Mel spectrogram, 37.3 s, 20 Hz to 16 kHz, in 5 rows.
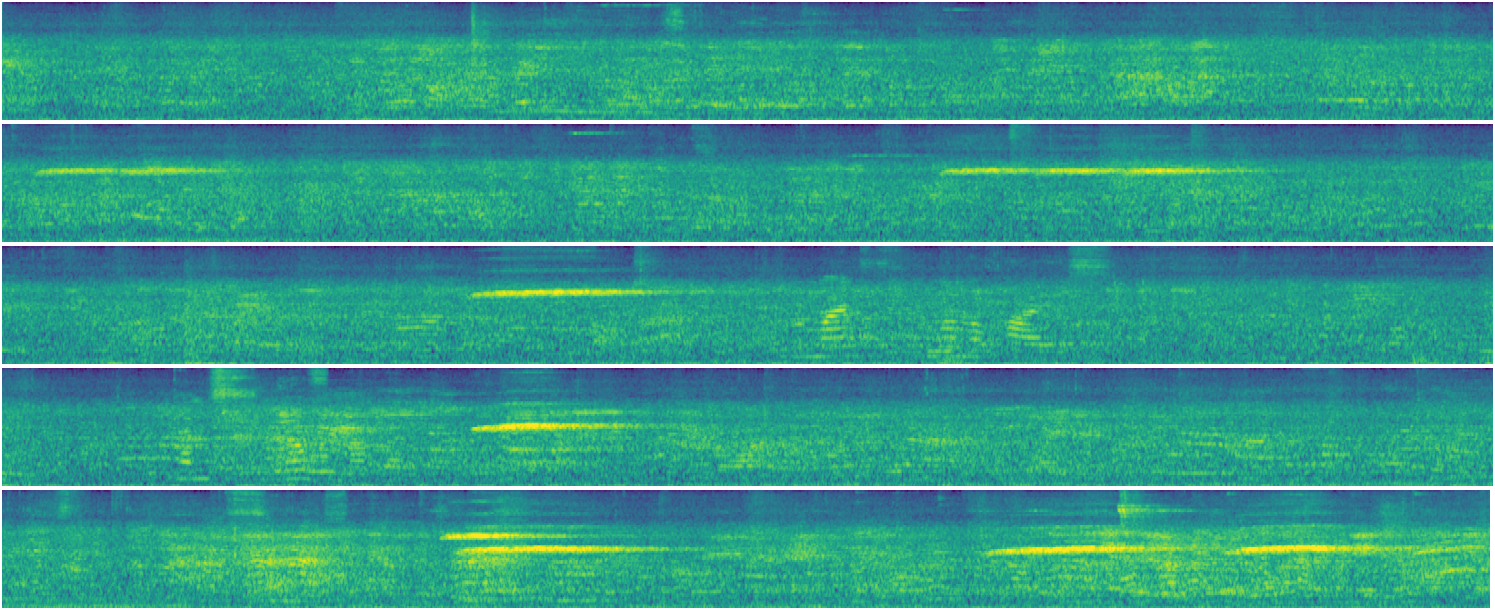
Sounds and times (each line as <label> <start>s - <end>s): people 0.0s - 37.2s
traffic 0.0s - 37.2s
whistling of the taxi warden 7.4s - 8.8s
whistling of the taxi warden 11.7s - 13.9s
whistling of the taxi warden 17.0s - 18.6s
whistling of the taxi warden 24.3s - 25.9s
whistling of the taxi warden 31.7s - 37.2s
